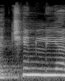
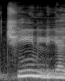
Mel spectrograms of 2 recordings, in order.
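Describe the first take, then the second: First: छिन with a short i; wrong short vowel. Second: छीन with a long ee; correct long vowel. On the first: Teacher rejects the wrong word, short i in छिन. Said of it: "नहीं होगा". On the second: Teacher confirms the right word, long ee in छीन. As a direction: hold the ee in छीन. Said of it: "छीन होता है ना". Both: Shown as a demonstration.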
